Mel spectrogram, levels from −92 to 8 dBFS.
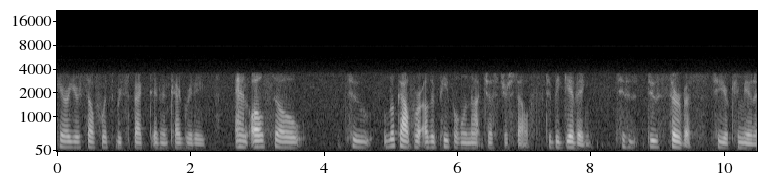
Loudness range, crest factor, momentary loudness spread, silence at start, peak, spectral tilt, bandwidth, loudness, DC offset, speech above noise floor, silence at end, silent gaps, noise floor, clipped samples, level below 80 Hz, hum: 4 LU; 24 dB; 17 LU; 0 s; -2 dBFS; -7.5 dB/octave; 5.2 kHz; -26 LUFS; under 0.1%; 28 dB; 0 s; none; -53 dBFS; under 0.1%; -72 dBFS; none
